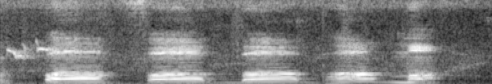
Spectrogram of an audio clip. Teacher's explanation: ओष्ठ, यानी दोनों ओठों की सहायता से जो वर्ण बोले जाते हैं। जैसे प, जब आप प बोलेंगे तो ये ओठ दोनों आपके क्या होंगे, टच करेंगे आपस में। तो प, फ, ब, भ, म, ये जब भी बोलेंगे तो आपका ओठ वाले उच्चारण कहलाएंगे।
